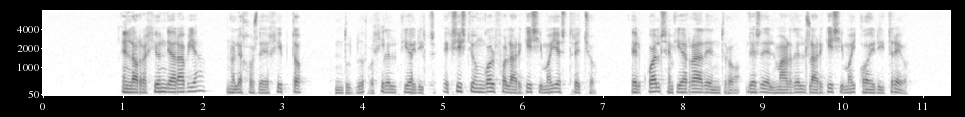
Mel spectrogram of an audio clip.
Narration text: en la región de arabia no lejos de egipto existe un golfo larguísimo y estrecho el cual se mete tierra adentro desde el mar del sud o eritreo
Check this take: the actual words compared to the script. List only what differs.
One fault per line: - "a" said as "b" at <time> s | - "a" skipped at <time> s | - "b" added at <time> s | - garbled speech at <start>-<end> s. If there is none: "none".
- garbled speech at 3.6-4.9 s
- "mete" skipped at 7.9 s
- "sud" said as "larguísimo" at 9.6 s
